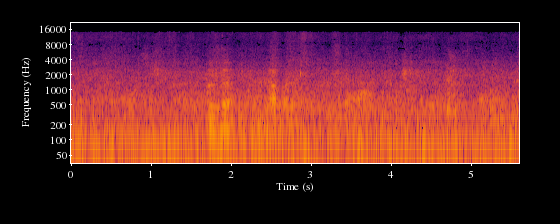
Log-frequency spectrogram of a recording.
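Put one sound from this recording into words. A large crowd of men murmurs and talks close by, in a large echoing space.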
